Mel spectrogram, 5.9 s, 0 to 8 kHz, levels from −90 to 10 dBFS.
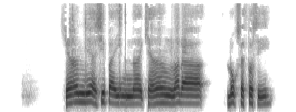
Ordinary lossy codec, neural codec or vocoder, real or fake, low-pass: MP3, 32 kbps; codec, 24 kHz, 0.9 kbps, DualCodec; fake; 7.2 kHz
